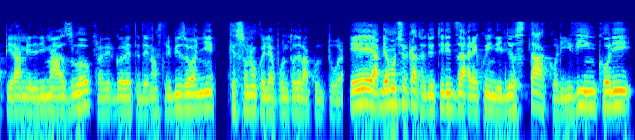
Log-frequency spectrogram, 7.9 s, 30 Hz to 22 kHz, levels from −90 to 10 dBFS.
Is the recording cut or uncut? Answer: cut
